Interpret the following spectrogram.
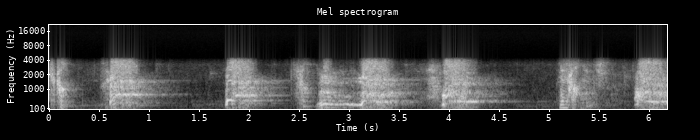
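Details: Rhodesian Ridgeback barking: loud, harsh, deep barks, some single and some in quick doubled bursts, about eight over six seconds with short silences between, recorded on a phone.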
